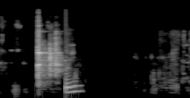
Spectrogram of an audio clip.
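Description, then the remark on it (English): A glass clinks sharply twice in quick succession with a bright ringing tone, followed by a pause and then softer, scattered clattering like a cup being handled and set down, as someone walking around their house gets a drink of water. “I was getting a drink of water.”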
